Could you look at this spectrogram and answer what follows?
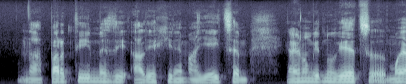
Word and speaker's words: Yates: Já jenom jednu věc, moje angličtina je bídná, nerad bych komolil jméno, píšete to Jates jako z Y a já to teda budu vyslovovat jako Jejc, nevím opravdu, jestli to vyslovu správně, ale tak to už je celkem jedno.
